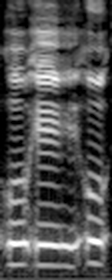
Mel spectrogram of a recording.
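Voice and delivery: high, loud "Oh, eh" greeting grunt; comedian greeting grunt. Retold or imitated. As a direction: toss out a knowing "Oh, eh". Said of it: "that's how stand-up comedians talk to each other".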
